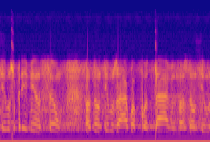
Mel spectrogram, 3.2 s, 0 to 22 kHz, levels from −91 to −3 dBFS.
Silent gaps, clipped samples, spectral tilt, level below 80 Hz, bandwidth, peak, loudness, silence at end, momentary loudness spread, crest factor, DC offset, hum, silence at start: none; under 0.1%; -1.5 dB/octave; -58 dBFS; 16 kHz; -10 dBFS; -27 LUFS; 0 s; 4 LU; 20 dB; 1%; 60 Hz at -55 dBFS; 0 s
